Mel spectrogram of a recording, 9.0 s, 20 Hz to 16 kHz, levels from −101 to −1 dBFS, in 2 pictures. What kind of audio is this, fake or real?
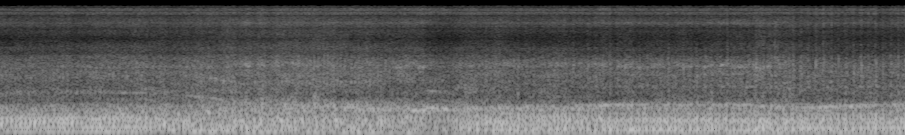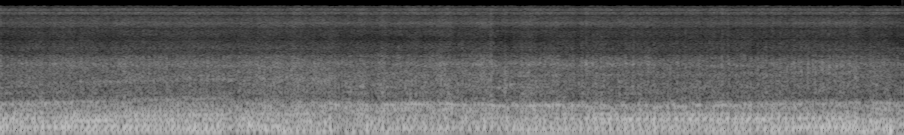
fake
